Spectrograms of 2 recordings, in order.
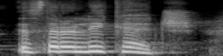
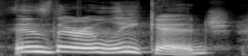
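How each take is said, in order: First: Higher-pitched imitated French accent; heavy French accent. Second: Said in the usual way. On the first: Imitating a racing driver on the radio, heavy French accent. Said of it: "sounding more French than ever before". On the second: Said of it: "do it in an American accent".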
